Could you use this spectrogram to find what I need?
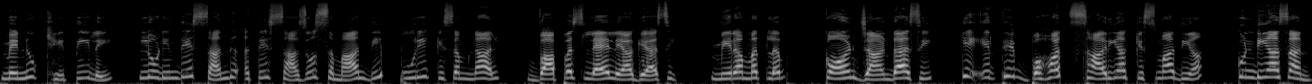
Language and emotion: Punjabi, surprised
